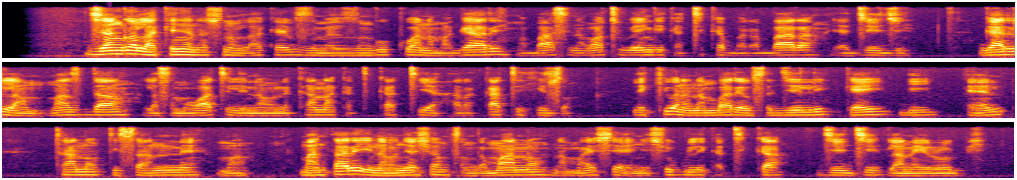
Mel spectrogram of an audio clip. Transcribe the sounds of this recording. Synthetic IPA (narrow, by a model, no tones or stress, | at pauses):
ʄaŋɡɔlakɛɲanaʃɔnalakajvlimɛzuŋɡukwanamaɠaɾimaɓasinawatuwɛŋɡikati̥kaɓaɾaɓaɾajaʄiʄi | ɡaɾilamasdalasamawatilinaɔnɛkʰanakati̥katijahaɾakatihizɔ | likiwananambaɾijausaʄilikeɗi | ɛn | tʰanɔtisan̩nɛma | manθaɾiːnaɔɲɛʃam̩saŋɡamanɔna̰maiʃajɛɲɛʃuɣulikati̥ka | ʄiʄilanaiɾɔbi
